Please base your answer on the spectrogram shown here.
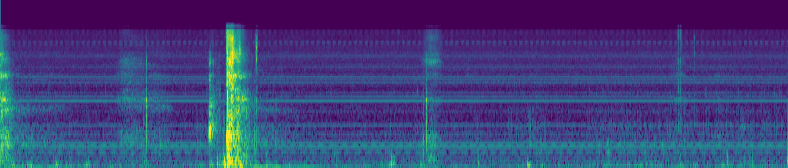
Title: just more sneezing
